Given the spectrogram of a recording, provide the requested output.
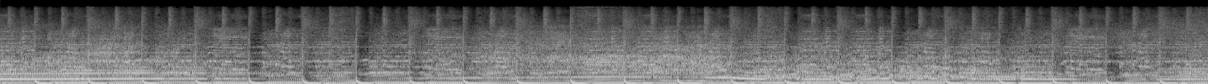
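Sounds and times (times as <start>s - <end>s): music with steady beat: 0.0s - 12.0s
race car passing at speed: 4.6s - 10.7s.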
